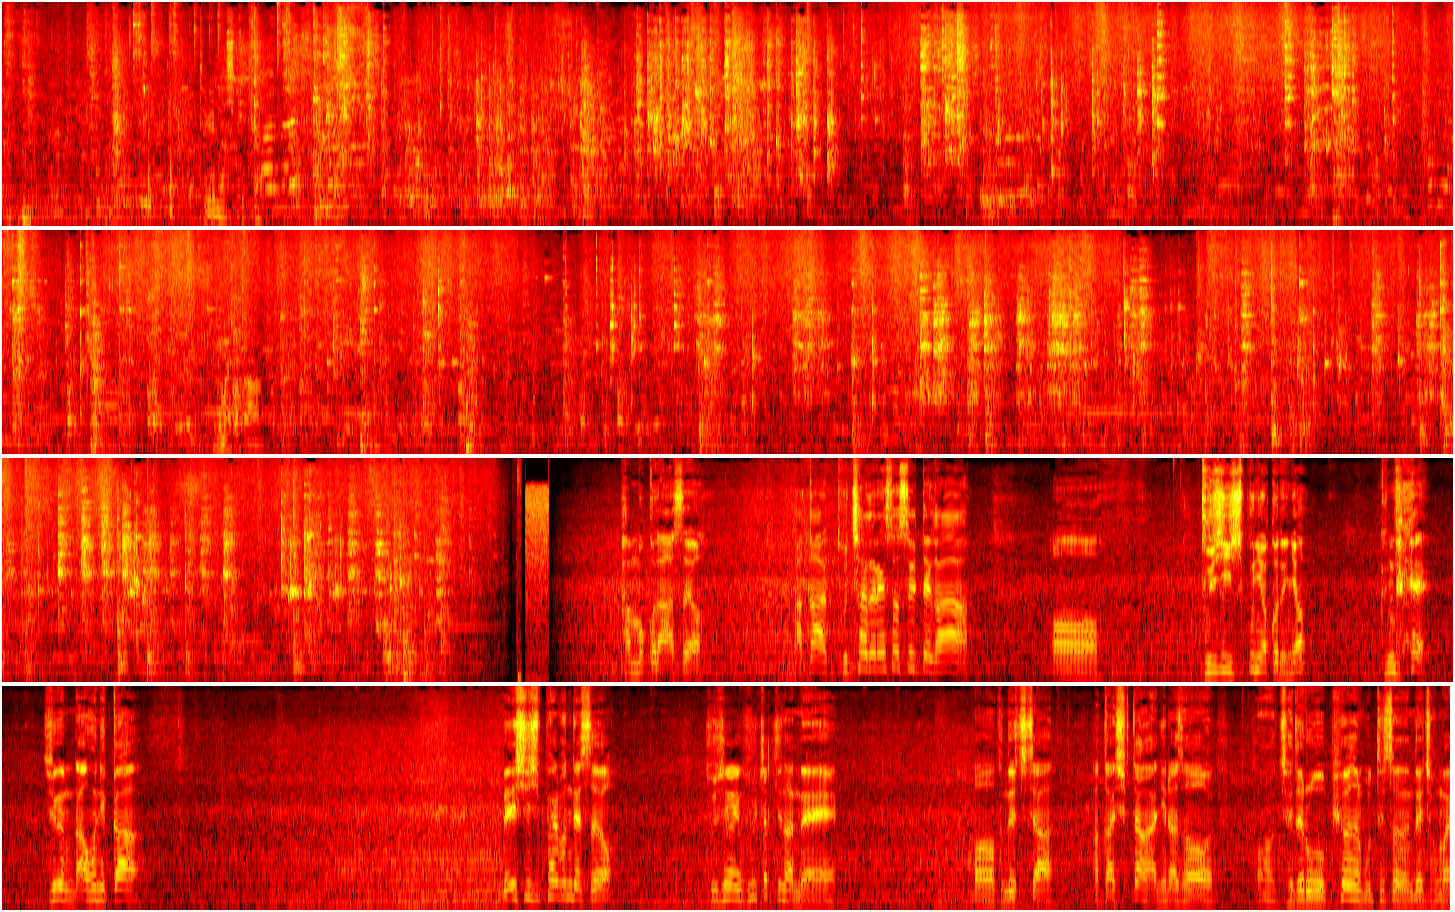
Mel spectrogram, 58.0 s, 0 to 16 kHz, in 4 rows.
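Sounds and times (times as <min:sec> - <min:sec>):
dishes and cutlery clattering: 0:00.0 - 0:34.1.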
